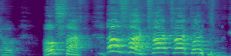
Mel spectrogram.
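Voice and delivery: panicked cursing. Retold or imitated. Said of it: "I was like".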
